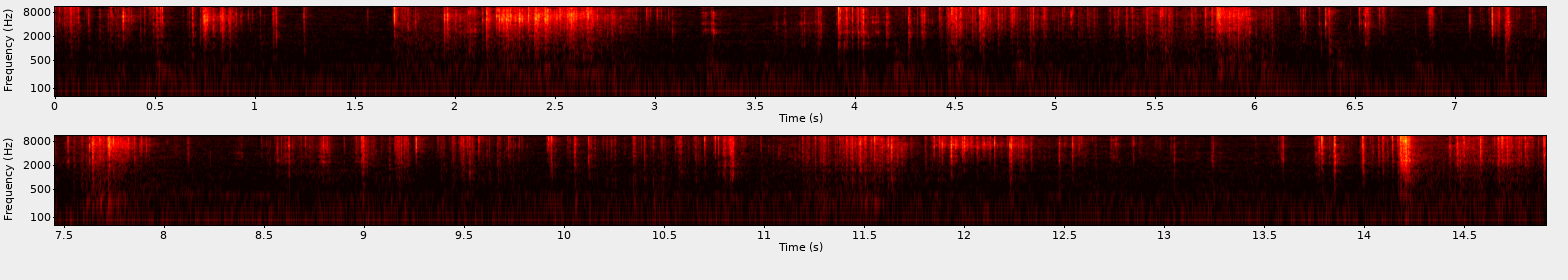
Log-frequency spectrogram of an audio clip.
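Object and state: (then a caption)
Dry soap bar. A thin metal blade held in fingers with long purple nails cuts and scrapes a hand-held rectangular bar of dry, solid soap scored in a cube pattern, resting on a pile of soap crumbs. Dense, bright crunching and crackling runs throughout as small cubes break off, with louder bursts around two, eight and fourteen seconds.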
